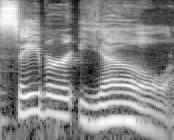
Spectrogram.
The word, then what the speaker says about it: Sabreyell: like to make uh oh no it's saber yell i see i see that's how the name is pronounced but i'd like to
